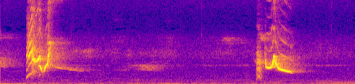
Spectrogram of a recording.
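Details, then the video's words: Captive red-crested cardinal kept by a Brazilian breeder gives two loud, abrupt downslurred chips about two seconds apart, with quiet room noise between. "Cardeal MAQUINA chamando e cantando"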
